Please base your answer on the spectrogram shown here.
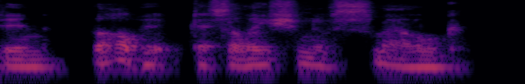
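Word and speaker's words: Smaug: The song is Icy Fire by Ed Sheeran featured in The Hobbit Desolation of Smal. Never really know how to pronounce Smal. I'd go with smoke. Yeah, that's right.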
